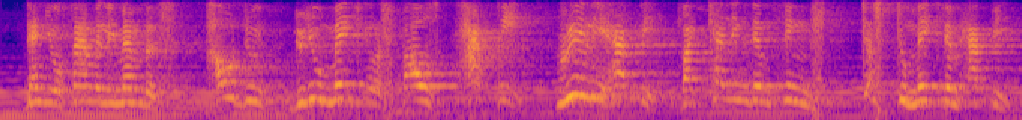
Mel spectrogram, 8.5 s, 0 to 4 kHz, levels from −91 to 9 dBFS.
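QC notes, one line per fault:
throughout aliasing: the audio was downsampled without an anti-alias filter, which fits a drop from 44.1 kHz to 8 kHz. Content above the 4 kHz fold mirrors back as unrelated tones roughly 20 dB down, making highs gritty and metallic against the band edge.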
